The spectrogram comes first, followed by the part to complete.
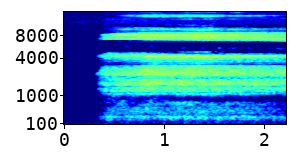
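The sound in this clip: A deep inhale during a guided breathing exercise: after a brief quiet moment, a soft, steady, airy rush of breath rises and holds evenly to the end.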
